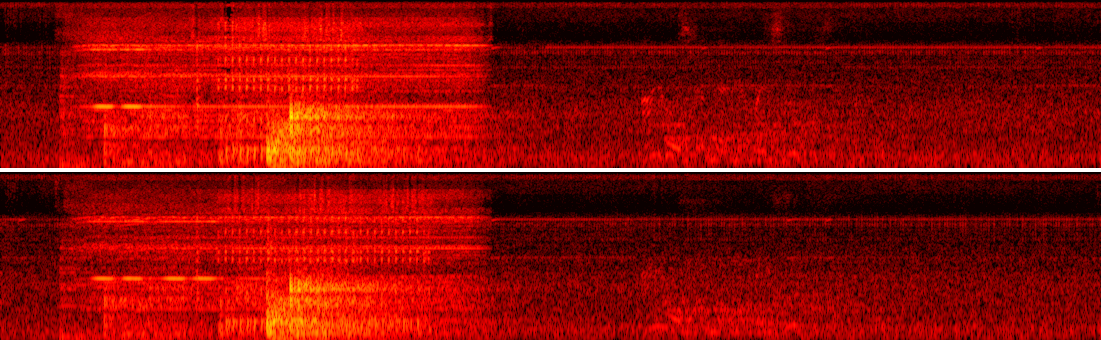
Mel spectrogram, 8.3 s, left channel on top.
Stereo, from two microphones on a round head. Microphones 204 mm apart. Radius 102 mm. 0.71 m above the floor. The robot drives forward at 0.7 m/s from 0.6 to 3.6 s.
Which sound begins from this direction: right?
Knocking, at 2.0 s.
